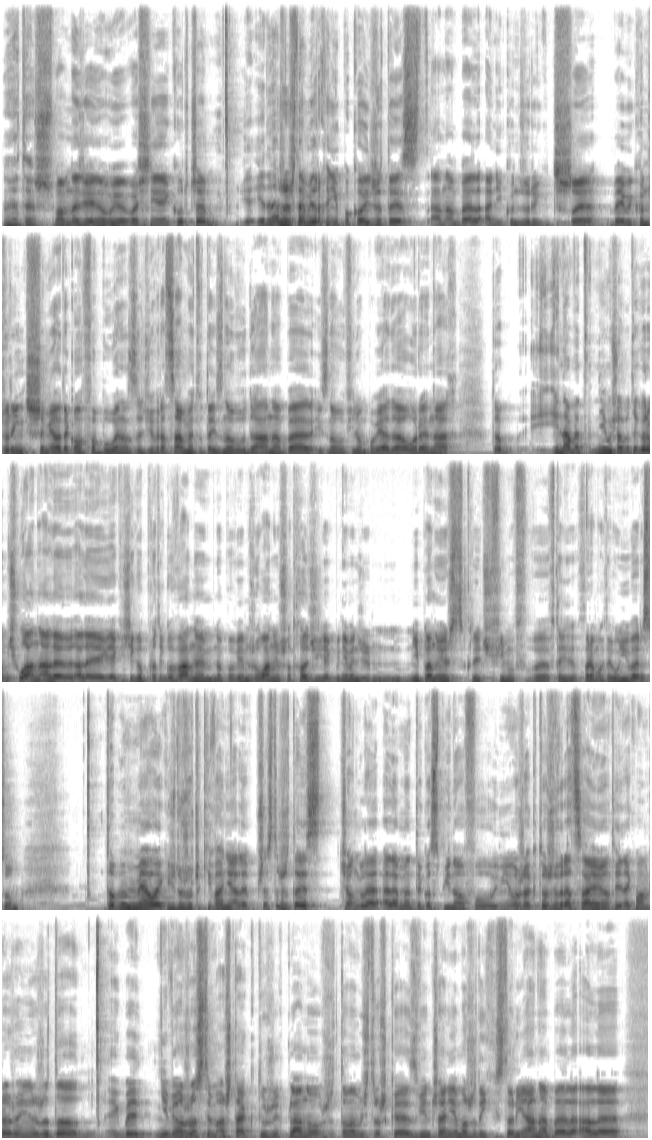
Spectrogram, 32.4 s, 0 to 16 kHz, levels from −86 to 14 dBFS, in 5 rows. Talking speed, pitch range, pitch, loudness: 225 wpm, 130-190 Hz, 145 Hz, -18 LUFS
